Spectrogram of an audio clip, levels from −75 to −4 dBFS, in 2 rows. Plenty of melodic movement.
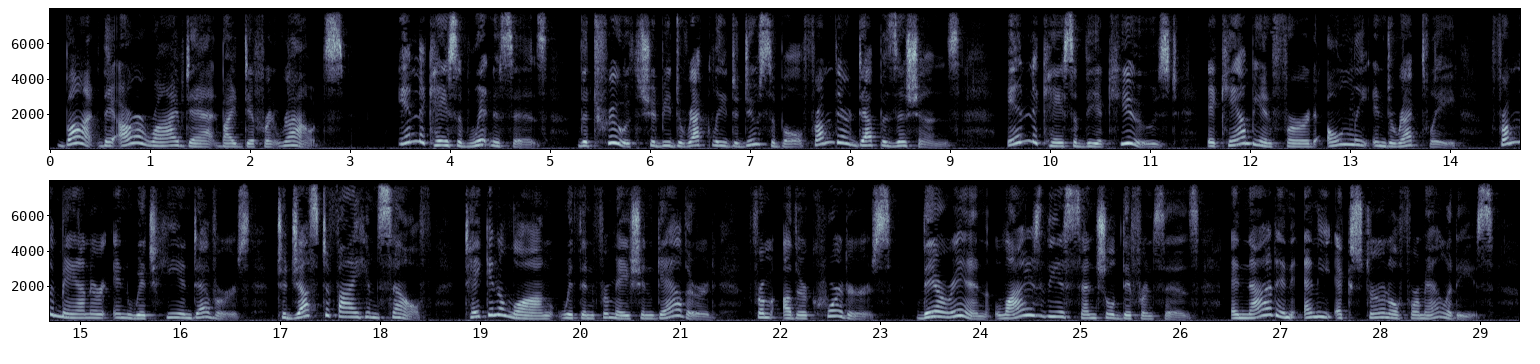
Yes: wide, 6.7 semitones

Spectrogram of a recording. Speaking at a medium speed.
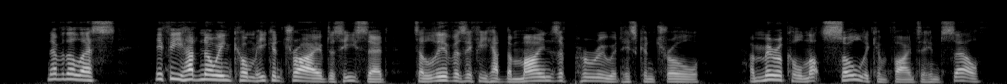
Yes: average, 185 wpm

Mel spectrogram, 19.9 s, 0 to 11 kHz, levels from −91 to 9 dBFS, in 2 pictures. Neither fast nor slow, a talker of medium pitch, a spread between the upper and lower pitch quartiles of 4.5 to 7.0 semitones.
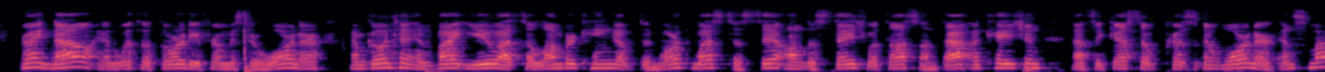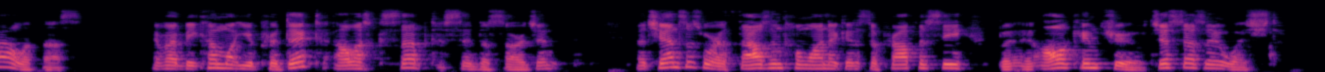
No: fast, 210 wpm; medium, 170 Hz; average, 5.2 semitones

